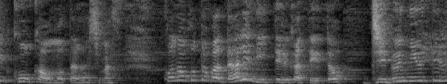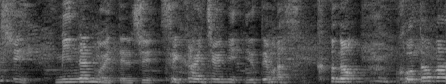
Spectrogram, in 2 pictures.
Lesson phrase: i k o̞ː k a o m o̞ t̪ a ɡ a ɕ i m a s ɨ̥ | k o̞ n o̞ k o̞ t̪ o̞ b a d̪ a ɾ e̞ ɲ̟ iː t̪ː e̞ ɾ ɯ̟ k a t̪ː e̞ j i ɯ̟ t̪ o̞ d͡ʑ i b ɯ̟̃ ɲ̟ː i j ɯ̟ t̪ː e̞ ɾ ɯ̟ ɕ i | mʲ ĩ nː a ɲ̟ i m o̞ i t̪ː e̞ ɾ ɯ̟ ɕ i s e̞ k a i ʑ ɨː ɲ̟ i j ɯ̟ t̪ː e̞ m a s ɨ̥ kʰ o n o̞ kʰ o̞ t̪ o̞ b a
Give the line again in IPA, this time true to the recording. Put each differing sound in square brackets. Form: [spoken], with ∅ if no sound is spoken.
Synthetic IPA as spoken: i k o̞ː k a o m o̞ t̪ a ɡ a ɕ i m a s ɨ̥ | k o̞ n o̞ k o̞ t̪ o̞ b a d̪ a ɾ e̞ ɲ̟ iː t̪ː e̞ ɾ ɯ̟ k a t̪ː e̞ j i ɯ̟ t̪ o̞ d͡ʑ i b ɯ̟̃ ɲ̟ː i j ɯ̟ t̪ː e̞ ɾ ɯ̟ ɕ i | mʲ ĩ nː a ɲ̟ i m o̞ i t̪ː e̞ ɾ ɯ̟ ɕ i s e̞ k a i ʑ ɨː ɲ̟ i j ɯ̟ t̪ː e̞ m a s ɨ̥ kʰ o n o̞ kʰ o̞ t̪ o̞ b a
